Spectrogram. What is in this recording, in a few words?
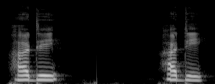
"hvte", Muscogee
